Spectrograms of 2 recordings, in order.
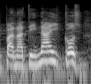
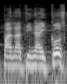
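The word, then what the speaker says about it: Panathinaikos: dos a uno al panathinaicos o pana tinacos como también le pronuncian pero orbelín Pineda metió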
